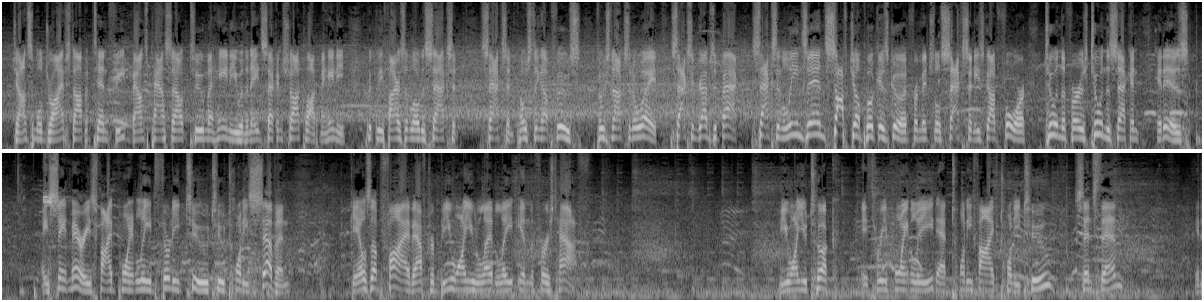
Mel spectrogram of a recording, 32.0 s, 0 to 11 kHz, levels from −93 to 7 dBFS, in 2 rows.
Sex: male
